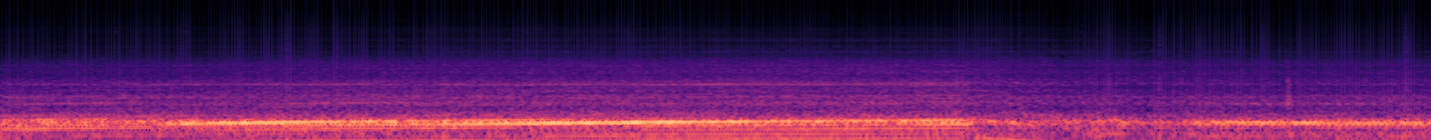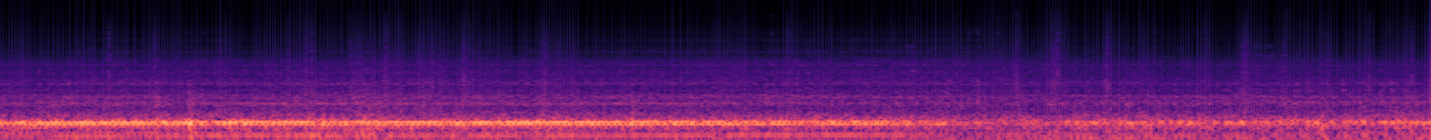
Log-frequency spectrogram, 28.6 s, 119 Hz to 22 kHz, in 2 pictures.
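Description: Fiat 1200 Spyder's 1.2-litre four-cylinder engine running steadily on the road, with a steady low rumble beneath. About ten seconds in the engine note drops and falls away briefly, then settles back to a steady pitch.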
